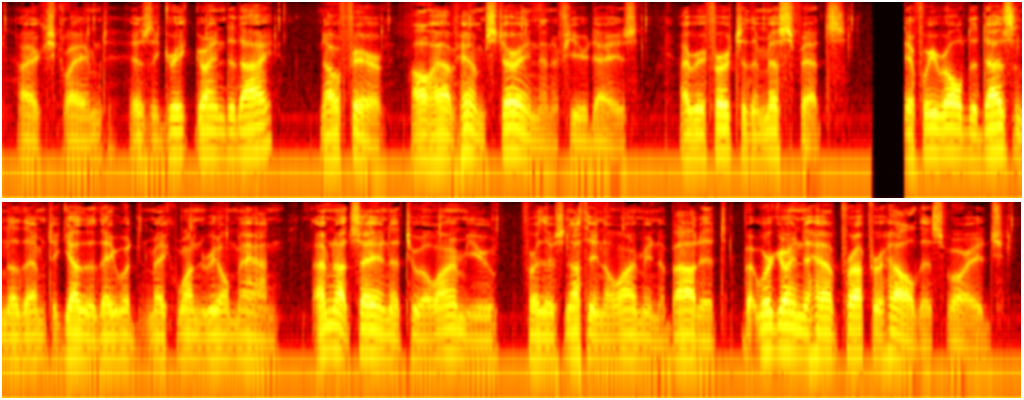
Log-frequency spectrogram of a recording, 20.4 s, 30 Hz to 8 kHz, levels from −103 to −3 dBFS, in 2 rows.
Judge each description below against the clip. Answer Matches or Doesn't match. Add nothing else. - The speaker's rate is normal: Matches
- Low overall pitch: Matches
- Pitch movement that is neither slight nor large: Matches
